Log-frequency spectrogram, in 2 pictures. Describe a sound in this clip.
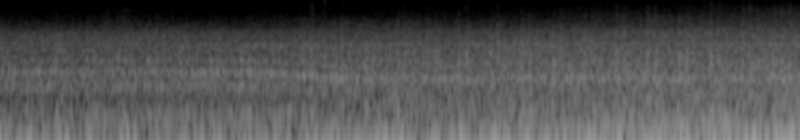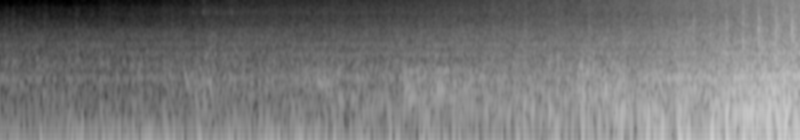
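A steam train approaches, growing steadily louder.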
